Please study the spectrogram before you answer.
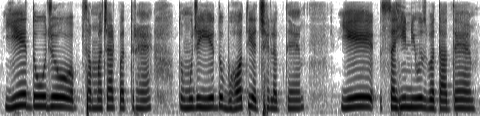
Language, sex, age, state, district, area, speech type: Hindi, female, 45-60, Rajasthan, Jodhpur, urban, spontaneous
